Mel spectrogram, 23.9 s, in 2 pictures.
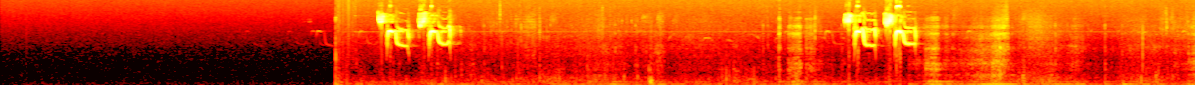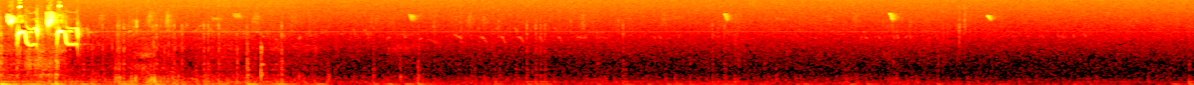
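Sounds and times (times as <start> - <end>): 
high slightly melodic bird calls: 3.4 - 4.7, 8.2 - 9.2, 11.9 - 12.9.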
